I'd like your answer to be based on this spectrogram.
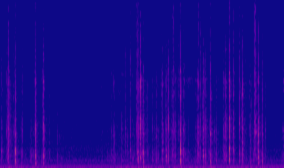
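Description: Fingertips type on a full-size white plastic computer keyboard resting on a wooden desk, including keys on the number pad. Short, bright plastic clicks come in bursts, with a quieter pause in the middle, over a faint low hum.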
